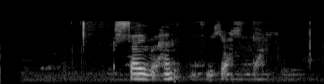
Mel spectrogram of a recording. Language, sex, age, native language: Icelandic, female, 9, Icelandic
